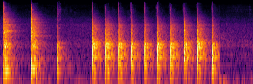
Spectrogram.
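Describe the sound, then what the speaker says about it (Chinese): Ginger is minced with a cleaver on a chopping board for dumpling filling: a few spaced heavy chops, then a quick run of about ten sharp, even strikes, loud and close with no talk. "再剁点姜末在里头。"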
